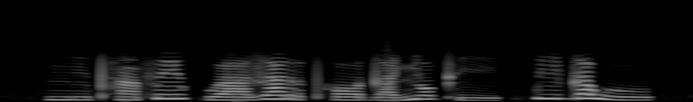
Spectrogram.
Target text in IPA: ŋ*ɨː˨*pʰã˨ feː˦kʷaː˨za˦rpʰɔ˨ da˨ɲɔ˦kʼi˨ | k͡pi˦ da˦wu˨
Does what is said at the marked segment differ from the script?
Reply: yes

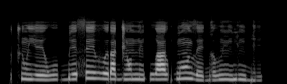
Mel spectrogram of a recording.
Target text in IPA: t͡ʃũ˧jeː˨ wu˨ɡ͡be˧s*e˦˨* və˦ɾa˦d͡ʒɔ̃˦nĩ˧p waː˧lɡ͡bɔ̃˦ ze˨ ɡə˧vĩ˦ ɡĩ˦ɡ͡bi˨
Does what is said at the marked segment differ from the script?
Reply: yes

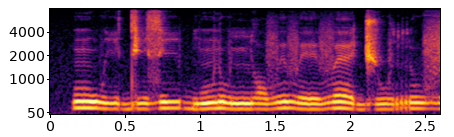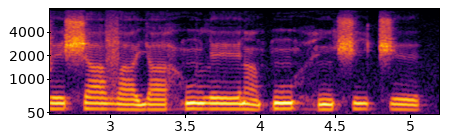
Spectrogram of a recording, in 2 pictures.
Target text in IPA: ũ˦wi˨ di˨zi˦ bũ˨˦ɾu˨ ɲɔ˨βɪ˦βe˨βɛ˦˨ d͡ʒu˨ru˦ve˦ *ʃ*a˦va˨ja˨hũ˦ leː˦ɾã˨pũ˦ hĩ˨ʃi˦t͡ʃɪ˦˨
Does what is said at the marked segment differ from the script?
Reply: no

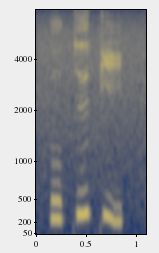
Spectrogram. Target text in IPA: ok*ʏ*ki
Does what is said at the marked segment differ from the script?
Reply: yes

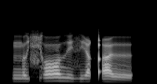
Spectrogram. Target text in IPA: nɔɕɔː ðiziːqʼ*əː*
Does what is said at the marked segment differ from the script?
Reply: no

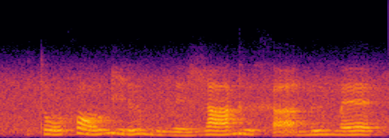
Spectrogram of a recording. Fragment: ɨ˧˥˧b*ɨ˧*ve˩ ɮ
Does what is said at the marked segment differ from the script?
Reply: yes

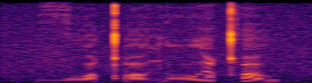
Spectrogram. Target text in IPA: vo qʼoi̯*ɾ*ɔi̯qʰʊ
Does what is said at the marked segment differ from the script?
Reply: no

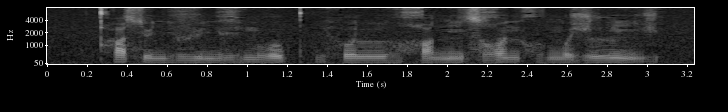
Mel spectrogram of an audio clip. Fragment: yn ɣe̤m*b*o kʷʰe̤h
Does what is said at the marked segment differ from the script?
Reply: yes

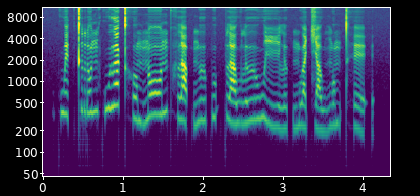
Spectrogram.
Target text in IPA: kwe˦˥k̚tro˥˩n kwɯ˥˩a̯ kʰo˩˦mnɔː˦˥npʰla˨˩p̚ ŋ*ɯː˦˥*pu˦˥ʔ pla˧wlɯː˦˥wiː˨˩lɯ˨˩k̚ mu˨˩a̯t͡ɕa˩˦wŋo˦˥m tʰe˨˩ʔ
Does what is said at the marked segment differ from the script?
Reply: yes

